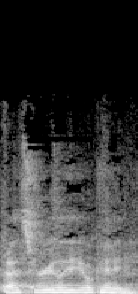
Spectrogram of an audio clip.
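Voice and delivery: lightly voiced, falsely encouraging; mock sweet praise. Dad praising baby's diaper, sugary and patient. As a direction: humor the baby with fake delight. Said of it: "you just go".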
